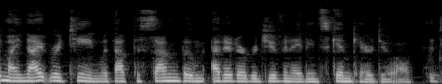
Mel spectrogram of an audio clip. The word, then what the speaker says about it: Sungboon Editor: I think it's very obvious here because first of all, she gets the brand name wrong. Sunboom editor.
